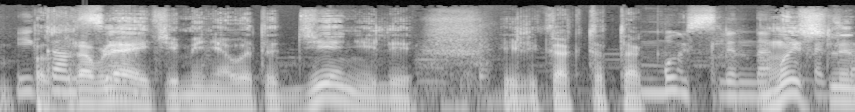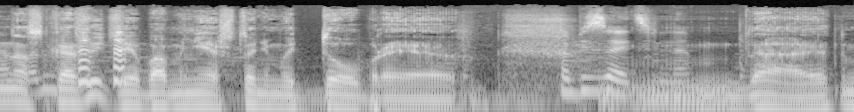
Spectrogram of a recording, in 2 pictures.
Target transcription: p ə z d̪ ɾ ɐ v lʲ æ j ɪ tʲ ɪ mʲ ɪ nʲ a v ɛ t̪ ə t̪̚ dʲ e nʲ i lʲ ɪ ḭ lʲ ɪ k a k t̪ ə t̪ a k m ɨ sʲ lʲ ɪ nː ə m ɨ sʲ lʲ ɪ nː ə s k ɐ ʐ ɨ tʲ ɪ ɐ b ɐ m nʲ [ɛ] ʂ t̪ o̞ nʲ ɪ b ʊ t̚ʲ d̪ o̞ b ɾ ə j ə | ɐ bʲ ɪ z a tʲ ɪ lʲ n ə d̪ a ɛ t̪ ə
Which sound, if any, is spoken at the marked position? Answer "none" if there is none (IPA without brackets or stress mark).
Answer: e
